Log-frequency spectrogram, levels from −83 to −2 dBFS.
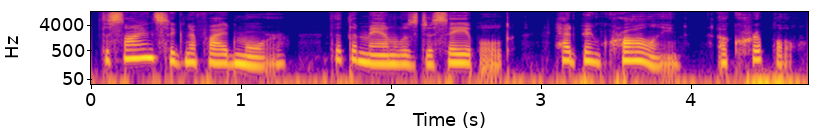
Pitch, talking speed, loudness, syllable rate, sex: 200 Hz, 140 wpm, -18 LUFS, 5.4 syllables/s, female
